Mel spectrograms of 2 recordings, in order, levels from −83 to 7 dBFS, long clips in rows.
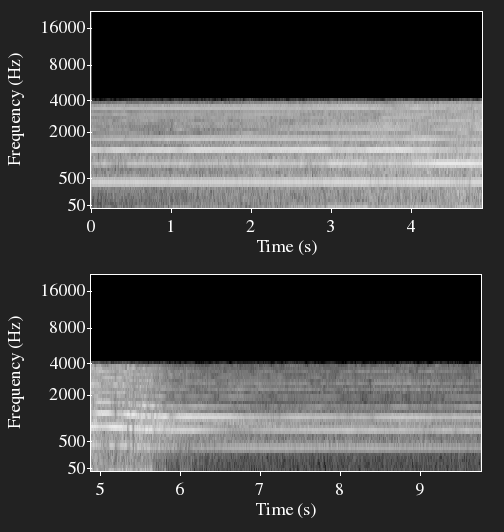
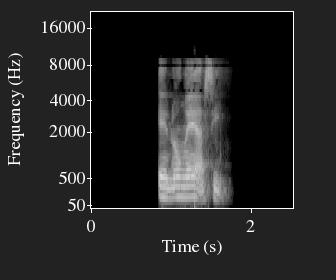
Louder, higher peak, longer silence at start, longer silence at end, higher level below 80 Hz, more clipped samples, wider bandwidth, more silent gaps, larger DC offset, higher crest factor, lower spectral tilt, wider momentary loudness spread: first, -6 LUFS vs -16 LUFS; second, -4 dBFS vs 0 dBFS; second, 0 s vs 0.85 s; second, 0 s vs 0.85 s; first, -38 dBFS vs -62 dBFS; neither; second, 4 kHz vs 9.6 kHz; neither; neither; second, 4 dB vs 20 dB; first, -6 dB/octave vs -3.5 dB/octave; first, 13 LU vs 8 LU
